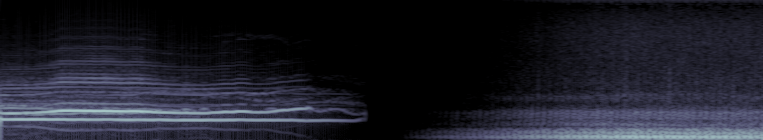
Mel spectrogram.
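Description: A wolf gives one long, steady howl that wavers slightly and rises at the end.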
